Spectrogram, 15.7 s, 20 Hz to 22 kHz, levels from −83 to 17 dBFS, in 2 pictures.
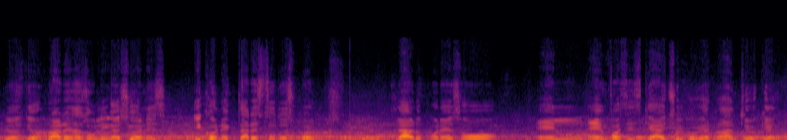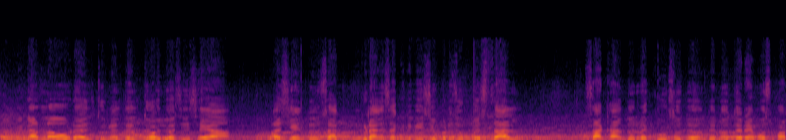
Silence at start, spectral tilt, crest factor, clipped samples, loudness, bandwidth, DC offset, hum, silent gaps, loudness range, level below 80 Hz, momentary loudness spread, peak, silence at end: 0 s; -4.5 dB/octave; 18 dB; under 0.1%; -24 LUFS; 15 kHz; under 0.1%; none; none; 2 LU; -82 dBFS; 8 LU; -4 dBFS; 0 s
